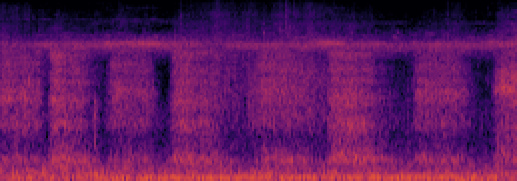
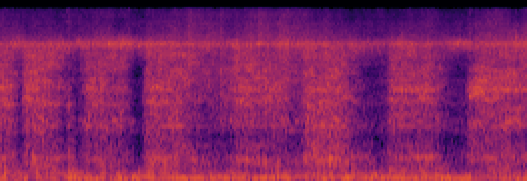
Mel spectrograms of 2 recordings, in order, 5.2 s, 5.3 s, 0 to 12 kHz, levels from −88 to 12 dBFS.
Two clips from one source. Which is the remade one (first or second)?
second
